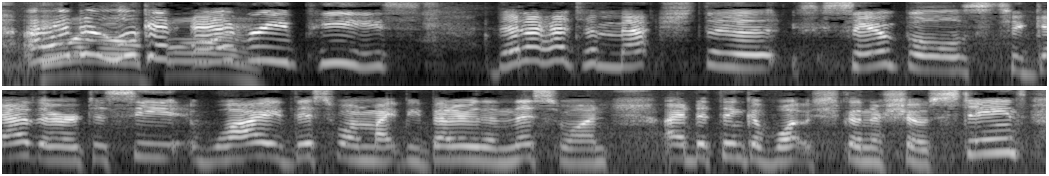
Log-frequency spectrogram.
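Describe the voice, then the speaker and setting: A woman speaks in a raised, projected voice at a moderate pace. The sound is dry with no echo, over light background noise. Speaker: travel vlogger. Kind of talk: casual vlog chat. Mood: cheerful, excited, laughing. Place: car. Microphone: phone near.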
